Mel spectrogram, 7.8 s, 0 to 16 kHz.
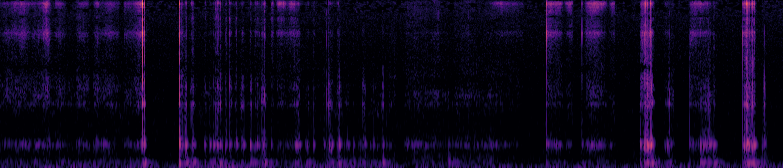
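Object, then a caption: Metal microphone capsule scratched and tapped with a wooden pick. A wooden ear pick scratches and taps between the heads of a small, hollow silver metal X/Y microphone capsule on a Zoom H6. A dull, low, hollow scraping rumble runs throughout, broken by several sharp, bright taps that die away almost instantly.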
